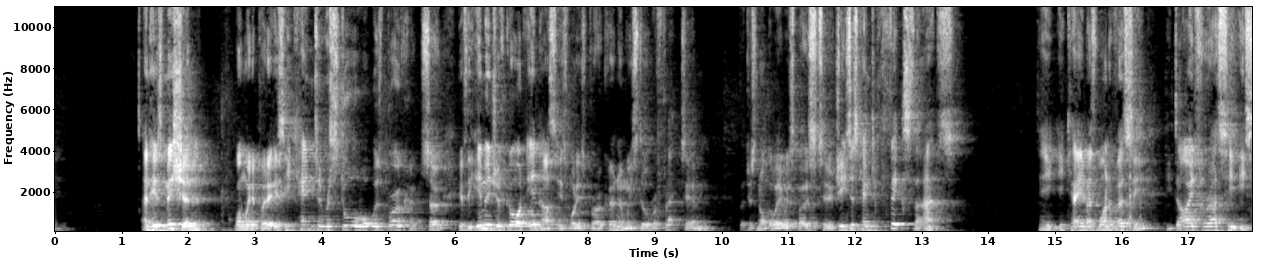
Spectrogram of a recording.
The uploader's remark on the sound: Recorded Live stream 10am 'Learning for Life' from Binscombe Church (BWS) 10th December 2023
